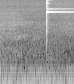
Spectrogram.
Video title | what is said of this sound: The BEST ways to TEST for FAKE SILVER at home! #silverstacking | that's a lot more a lot more high pitch and tingy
